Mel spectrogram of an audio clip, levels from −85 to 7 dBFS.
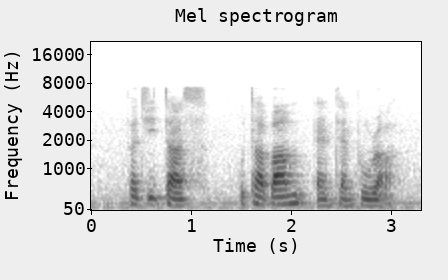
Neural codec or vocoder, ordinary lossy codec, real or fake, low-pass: none; none; real; 7.2 kHz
